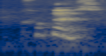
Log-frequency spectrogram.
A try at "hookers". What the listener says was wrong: Hookers. Not cookers. Hook. Cook.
